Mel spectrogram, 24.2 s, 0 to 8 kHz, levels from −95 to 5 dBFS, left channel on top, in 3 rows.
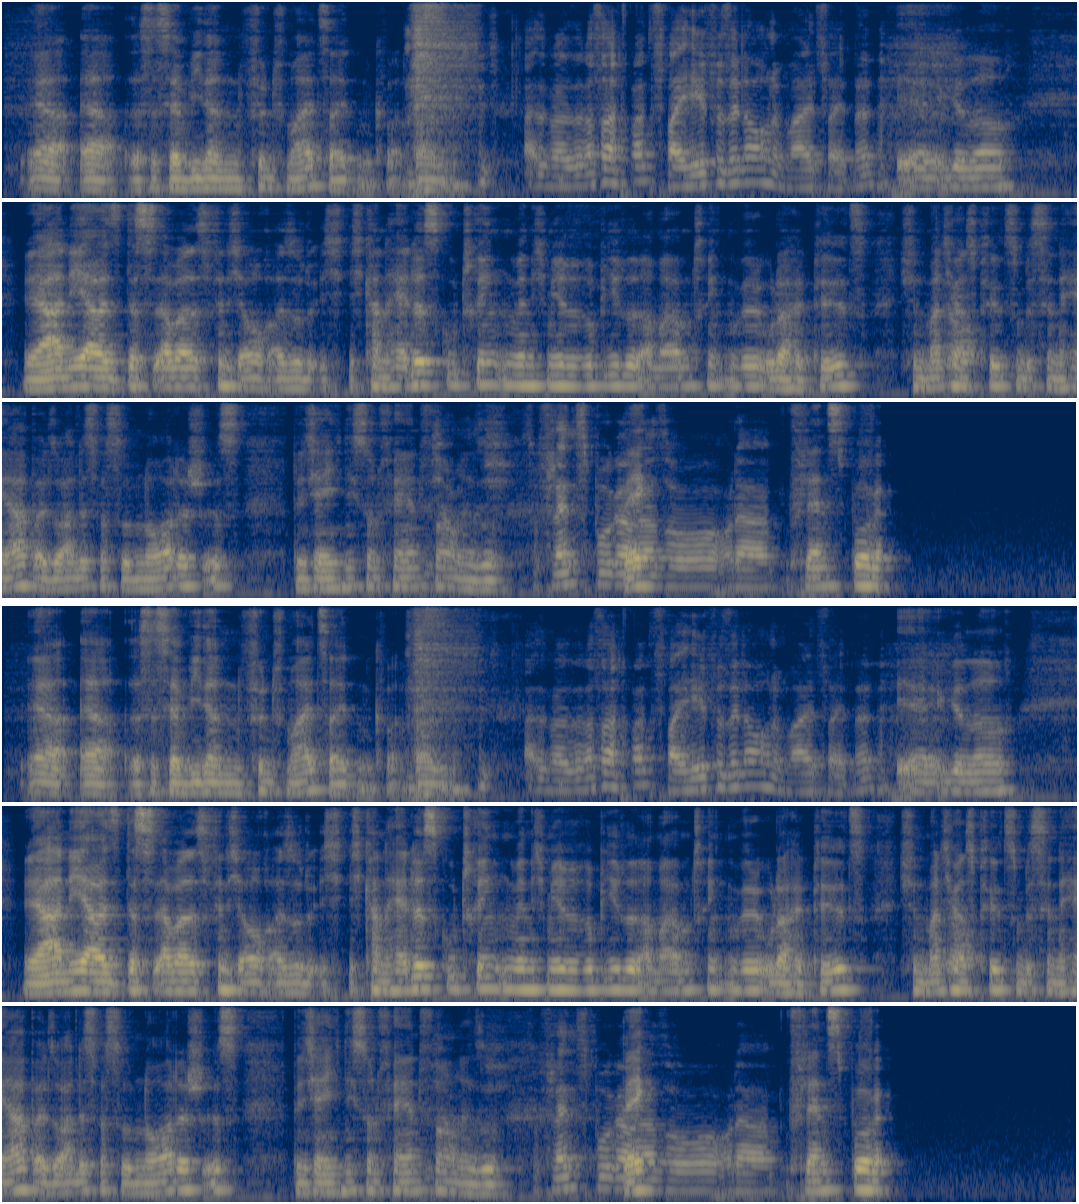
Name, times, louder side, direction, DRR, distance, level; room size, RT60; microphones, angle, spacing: voice 1, 0.2-3.4 6.7-7.6 7.9-20.1 20.8-21.0 22.0-22.7, right 1 dB, 30° right, 1.5 m, -34 dB
voice 2, 3.0-3.6 3.9-7.2 15.1-15.4 19.3-19.9 20.2-21.9, left 2 dB, 40° left, 2.9 m, -41 dB
17.0 x 6.6 x 2.4 m
head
